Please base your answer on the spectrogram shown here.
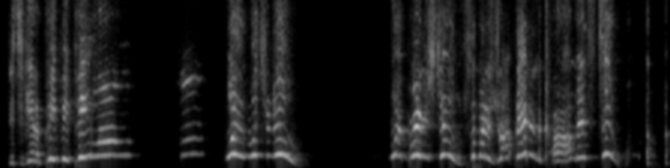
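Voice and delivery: loud, high and gleeful; high teasing questions. Real, not acted. Vlogger grilling a cast member, high gleeful squeal. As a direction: press her playfully with squealed questions.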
